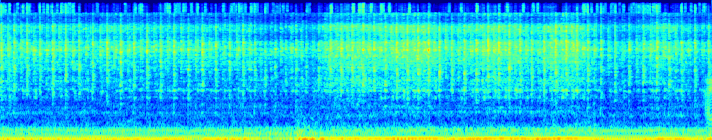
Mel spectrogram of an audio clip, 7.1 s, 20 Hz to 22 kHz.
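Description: A 1966 Ford Mustang V8 idles close by, a loud, deep, lumpy rumble with an uneven, slightly rough rhythm and a brief louder surge midway, with no voices.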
